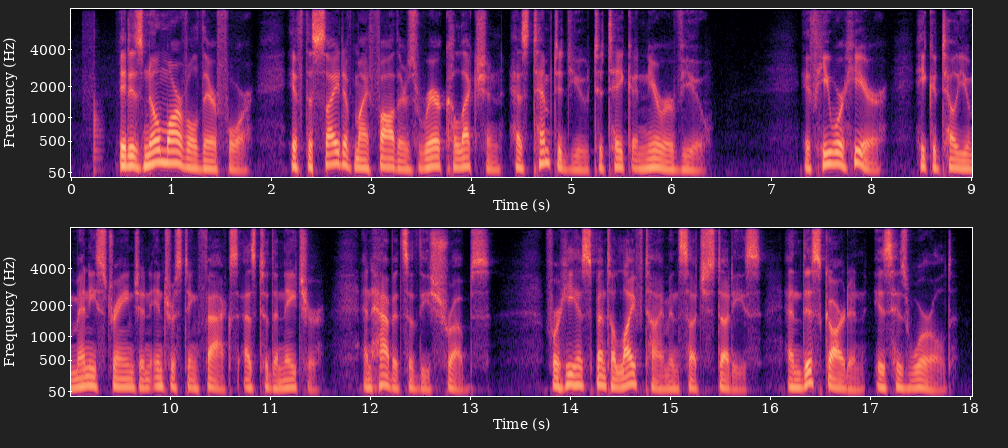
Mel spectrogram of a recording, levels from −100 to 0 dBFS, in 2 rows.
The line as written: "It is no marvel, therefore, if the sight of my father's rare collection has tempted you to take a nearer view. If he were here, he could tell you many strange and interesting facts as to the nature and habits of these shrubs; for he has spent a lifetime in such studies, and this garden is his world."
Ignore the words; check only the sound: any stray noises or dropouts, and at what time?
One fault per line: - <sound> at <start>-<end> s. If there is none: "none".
- thud at 0.1-0.3 s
